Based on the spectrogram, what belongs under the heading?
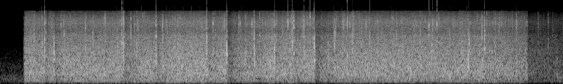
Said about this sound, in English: A female osprey was pelted by hail during a storm in Colorado earlier this week.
